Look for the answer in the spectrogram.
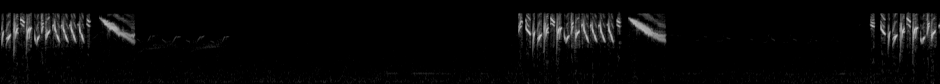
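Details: Three long phrases of goldfinch song, sung to attract other birds. Each is a rapid tumble of high tinkling notes capped by a downward-sweeping drawn note, separated by several seconds of near silence.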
